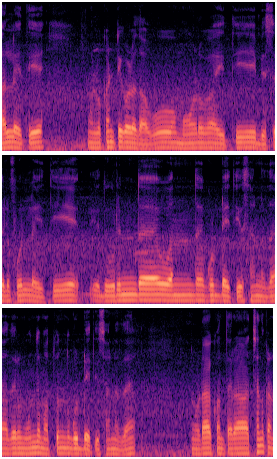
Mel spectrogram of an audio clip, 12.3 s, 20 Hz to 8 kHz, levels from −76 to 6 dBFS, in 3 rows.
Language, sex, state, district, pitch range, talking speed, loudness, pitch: Kannada, male, Karnataka, Belgaum, 95-105 Hz, 115 wpm, -16 LUFS, 100 Hz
